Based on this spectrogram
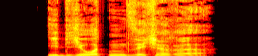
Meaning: inflection of idiotensicher: 1. strong/mixed nominative/accusative feminine singular 2. strong nominative/accusative plural 3. weak nominative all-gender singular
- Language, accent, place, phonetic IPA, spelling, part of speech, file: German, Germany, Berlin, [iˈdi̯oːtn̩ˌzɪçəʁə], idiotensichere, adjective, De-idiotensichere.ogg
